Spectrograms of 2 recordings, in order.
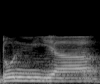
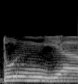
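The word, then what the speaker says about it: দুনিয়া (دنيا): যেমন এটার উচ্চারণ কিভাবে করতে হবে, দুনিয়া অর্থাৎ দুন গুণনা করাটা এখানে হচ্ছে কি ভুল, এখানে হচ্ছে কি ভুল, এটা সঠিক উচ্চারণ যেটা সেটা হচ্ছে কি দুনিয়া, দুনিয়া, ঠিক আছে, বোঝা আসছে আলহামদুলিল্লাহ। মাদানী চ্যানেলের দর্শক শ্রোতা, যে আশা করি আপনাদেরও বোঝা এসেছে যে এখানে দুন গুণনা হবে না,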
